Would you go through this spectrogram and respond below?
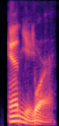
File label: "enure", American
